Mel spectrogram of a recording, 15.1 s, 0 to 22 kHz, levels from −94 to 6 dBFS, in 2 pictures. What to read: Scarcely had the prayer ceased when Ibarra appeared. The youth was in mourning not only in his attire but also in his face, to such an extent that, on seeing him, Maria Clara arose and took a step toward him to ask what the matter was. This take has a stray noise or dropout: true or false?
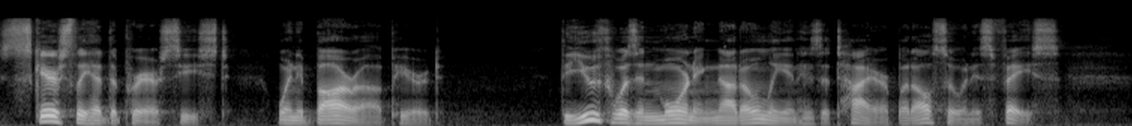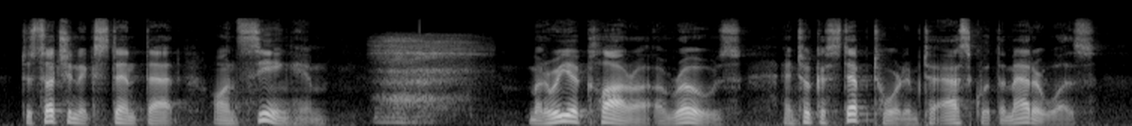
true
